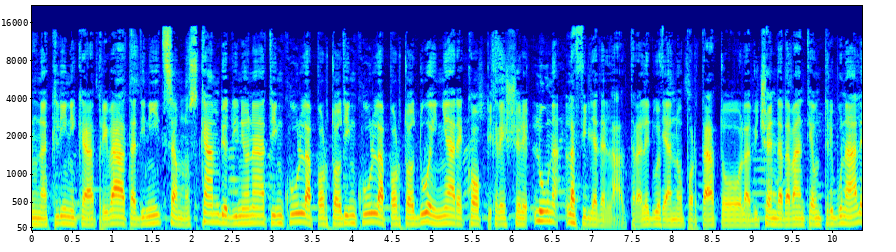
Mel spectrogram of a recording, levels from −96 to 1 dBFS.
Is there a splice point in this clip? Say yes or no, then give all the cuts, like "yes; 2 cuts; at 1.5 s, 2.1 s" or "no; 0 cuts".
yes; 3 cuts; at 3.9 s, 5.7 s, 7.9 s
